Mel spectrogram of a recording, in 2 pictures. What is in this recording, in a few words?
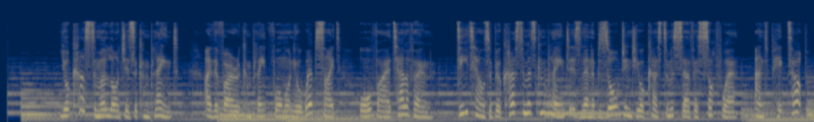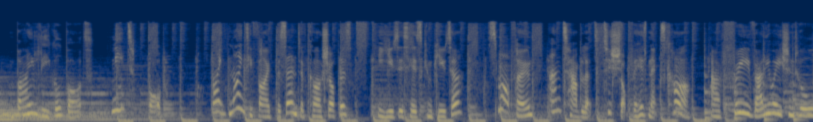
Explainer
